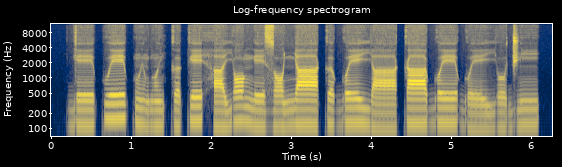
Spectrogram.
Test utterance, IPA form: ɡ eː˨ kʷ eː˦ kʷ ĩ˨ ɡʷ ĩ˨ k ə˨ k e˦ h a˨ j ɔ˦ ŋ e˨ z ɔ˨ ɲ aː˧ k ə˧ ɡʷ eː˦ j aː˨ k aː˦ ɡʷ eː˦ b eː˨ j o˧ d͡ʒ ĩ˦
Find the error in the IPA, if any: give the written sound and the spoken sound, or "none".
b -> ɡʷ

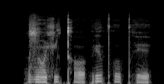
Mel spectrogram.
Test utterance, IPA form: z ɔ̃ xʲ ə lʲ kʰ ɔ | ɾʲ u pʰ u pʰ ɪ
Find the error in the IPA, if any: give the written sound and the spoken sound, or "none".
none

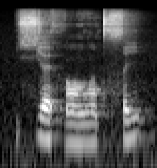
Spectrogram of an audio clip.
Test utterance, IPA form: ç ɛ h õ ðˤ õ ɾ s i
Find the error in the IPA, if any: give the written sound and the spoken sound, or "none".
ɾ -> tˤ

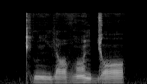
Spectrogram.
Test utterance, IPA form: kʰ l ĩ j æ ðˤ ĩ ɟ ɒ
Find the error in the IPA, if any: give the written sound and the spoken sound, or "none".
none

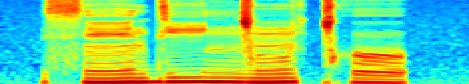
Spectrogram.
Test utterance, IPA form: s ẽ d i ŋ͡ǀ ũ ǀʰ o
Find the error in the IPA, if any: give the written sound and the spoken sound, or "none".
none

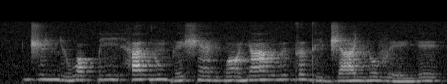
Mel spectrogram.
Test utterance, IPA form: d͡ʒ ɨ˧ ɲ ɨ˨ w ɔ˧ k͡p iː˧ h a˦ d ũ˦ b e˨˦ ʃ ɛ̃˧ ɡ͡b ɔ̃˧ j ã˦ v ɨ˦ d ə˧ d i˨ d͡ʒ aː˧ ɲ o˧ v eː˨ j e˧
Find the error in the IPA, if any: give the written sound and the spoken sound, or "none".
none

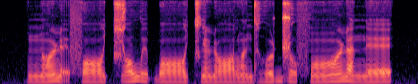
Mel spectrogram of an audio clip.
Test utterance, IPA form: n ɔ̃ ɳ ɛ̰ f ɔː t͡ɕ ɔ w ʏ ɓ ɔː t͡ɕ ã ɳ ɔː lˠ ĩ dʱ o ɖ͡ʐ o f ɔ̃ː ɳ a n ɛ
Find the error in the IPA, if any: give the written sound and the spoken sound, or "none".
none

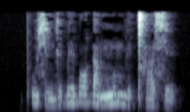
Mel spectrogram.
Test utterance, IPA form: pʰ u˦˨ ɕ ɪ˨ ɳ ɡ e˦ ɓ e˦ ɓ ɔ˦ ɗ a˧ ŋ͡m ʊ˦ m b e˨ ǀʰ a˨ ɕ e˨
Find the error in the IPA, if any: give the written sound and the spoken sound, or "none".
ɳ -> ŋ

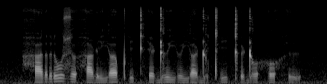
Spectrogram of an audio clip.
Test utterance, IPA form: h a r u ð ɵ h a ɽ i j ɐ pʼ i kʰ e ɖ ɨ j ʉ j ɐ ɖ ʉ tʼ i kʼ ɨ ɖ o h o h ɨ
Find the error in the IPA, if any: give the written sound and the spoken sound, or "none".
ð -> z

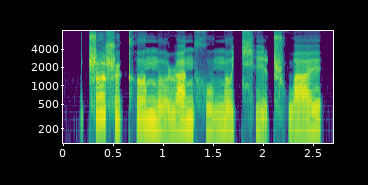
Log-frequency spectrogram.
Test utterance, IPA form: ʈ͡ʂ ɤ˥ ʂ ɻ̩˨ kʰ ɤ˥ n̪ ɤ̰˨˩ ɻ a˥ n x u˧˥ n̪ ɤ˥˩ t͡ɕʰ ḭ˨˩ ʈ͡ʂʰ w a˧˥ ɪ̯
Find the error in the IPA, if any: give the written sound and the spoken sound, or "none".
none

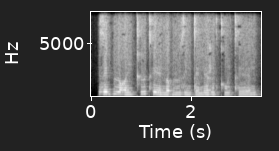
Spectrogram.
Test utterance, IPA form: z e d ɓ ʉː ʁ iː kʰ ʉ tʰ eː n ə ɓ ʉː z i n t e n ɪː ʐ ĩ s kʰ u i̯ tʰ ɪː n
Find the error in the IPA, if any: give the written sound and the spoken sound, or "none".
none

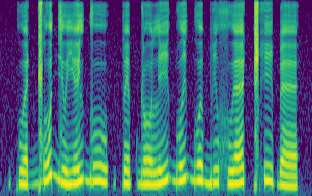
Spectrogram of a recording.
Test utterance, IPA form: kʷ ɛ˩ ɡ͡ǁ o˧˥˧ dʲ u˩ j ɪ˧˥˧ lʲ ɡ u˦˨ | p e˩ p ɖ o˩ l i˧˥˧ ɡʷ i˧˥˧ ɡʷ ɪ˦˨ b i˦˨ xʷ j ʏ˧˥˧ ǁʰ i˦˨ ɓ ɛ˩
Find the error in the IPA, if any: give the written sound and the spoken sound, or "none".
ʏ˧˥˧ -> ɛ˧˥˧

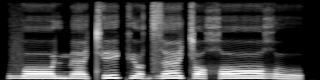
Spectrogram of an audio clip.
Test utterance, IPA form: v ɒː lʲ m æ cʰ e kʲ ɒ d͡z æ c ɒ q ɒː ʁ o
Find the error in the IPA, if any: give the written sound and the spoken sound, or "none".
q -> χ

